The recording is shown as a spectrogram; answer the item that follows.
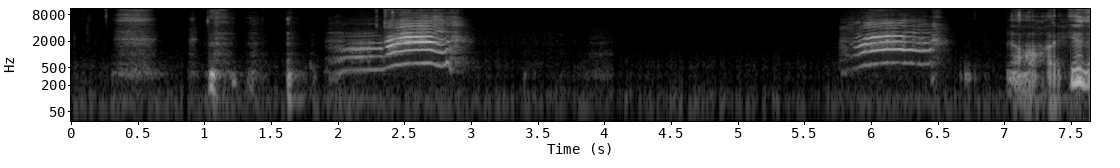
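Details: A two-year-old male polydactyl Maine Coon cat gives long, drawn-out meows that rise and fall, "singing" to go outside, with a person talking warmly between them.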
